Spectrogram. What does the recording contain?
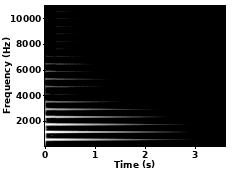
011-JEN Pianotone -D5
Jen Pianotone 600 was an Electronic Piano from the late 70s . VOX built a same-sounding instrument. Presets: Bass,Piano and Harpsichord. It had five octaves and no touch sensivity. I sampled the pianovoice.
